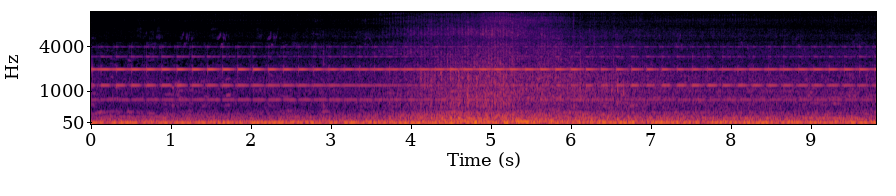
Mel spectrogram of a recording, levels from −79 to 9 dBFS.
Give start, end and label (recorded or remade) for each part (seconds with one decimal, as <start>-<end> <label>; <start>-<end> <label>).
0.0-9.8 recorded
